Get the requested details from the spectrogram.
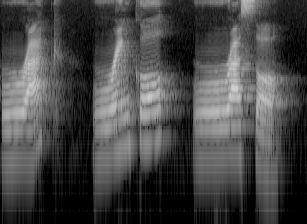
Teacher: The beginning WR spelling has a silent W pronunciation.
